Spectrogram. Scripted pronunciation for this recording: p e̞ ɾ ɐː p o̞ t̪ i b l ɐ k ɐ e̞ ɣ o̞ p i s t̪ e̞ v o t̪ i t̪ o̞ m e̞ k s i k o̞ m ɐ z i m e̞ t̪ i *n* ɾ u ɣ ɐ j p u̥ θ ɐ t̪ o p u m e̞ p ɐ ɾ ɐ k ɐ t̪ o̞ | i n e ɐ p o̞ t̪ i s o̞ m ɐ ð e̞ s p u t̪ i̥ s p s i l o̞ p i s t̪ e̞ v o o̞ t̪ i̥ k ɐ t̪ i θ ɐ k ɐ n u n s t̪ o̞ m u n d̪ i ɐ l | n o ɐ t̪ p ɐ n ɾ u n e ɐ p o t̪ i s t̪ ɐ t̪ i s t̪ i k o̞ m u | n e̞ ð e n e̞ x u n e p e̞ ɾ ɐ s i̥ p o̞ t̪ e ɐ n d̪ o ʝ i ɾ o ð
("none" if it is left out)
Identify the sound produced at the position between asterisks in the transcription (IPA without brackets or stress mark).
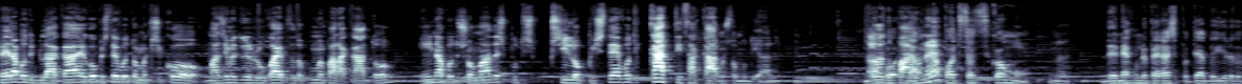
n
